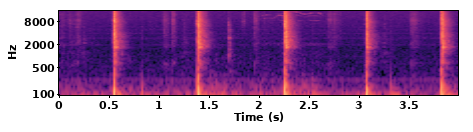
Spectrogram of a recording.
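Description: Fingertips and nails tap on the back and sides of a black rubbery iPhone XR case with red buttons and a fabric card pocket. Five sharp, separate taps land at an uneven pace, each a dull low thump with a brief bright click that dies away almost instantly. Faint softer tapping fills the gaps between them.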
